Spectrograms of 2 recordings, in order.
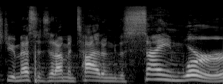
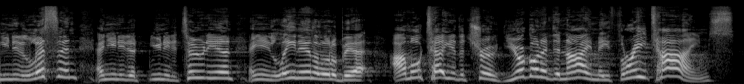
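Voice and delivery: loud, raised-pitch preacher's warning; Jesus's blunt warning; 7 semitones higher, 7 dB louder than usual. Acted. Lord bottom-lining it for his disciple, loud and emphatic. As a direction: hammer it home, quickening, then slowing on the verdict.

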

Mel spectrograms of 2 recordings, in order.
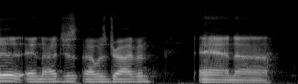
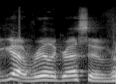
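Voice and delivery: laughing; 7 semitones higher, 9 dB louder than usual. Retold or imitated. Retelling reaction to pushy cop.

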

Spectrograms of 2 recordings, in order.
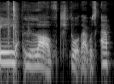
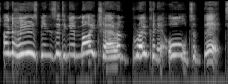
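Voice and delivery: high, loud little squeak of complaint; squeaky tearful baby bear; 13 semitones higher, 7 dB louder than usual. A narrator's reading. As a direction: wail it as an upset baby bear. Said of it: "squeaked the baby bear in tears".

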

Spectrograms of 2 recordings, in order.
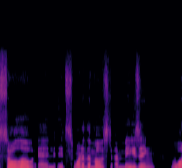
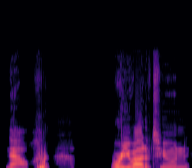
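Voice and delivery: mock yell, louder and higher on the question; raised-voice grilling, retold with a laugh; 4 semitones higher, 8 dB louder than usual. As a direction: imitate a bullying bandleader demanding an answer. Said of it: "he yells at him and goes".

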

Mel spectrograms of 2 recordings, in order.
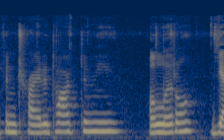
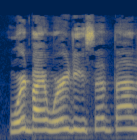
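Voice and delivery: loud, higher, disbelieving dad; a dad who can't believe his ears; surprised dad; 3 semitones higher, 9 dB louder than usual. Retold or imitated. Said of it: "he was surprised".

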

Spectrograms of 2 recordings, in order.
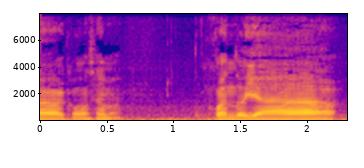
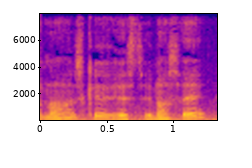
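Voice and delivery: small, much softer nervous reply; imitating a very quiet voice; 9 dB quieter, slower than usual. Flustered worker stalling the customer, very quietly. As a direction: drop right down to a timid murmur. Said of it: "empezó a hablar bien quedito".

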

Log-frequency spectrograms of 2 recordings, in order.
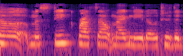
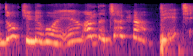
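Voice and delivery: Juggernaut yell; 7 semitones higher than usual. Retold or imitated. Fan quoting Juggernaut's line to Kitty, mock bellow. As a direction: ham up the Juggernaut's boast. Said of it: "he goes".

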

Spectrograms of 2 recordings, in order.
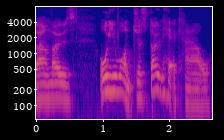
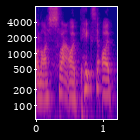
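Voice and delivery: ordinary talk, nothing marked

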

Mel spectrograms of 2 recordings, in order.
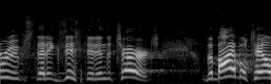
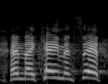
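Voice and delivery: normal talking voice

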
